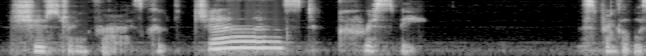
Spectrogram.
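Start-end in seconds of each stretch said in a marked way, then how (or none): 1.5-4.3 JUST stretched long, high and loud; savouring emphasis. Real, not acted. Savouring imagined fries in meditation.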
